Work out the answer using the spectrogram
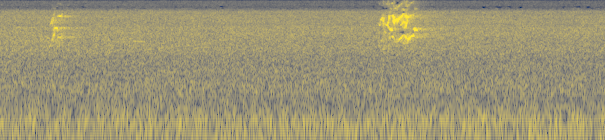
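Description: A bird chirps twice: a short faint call about half a second in, then a louder call of several quick high notes around four seconds in, lasting about half a second. A steady background hiss runs underneath.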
